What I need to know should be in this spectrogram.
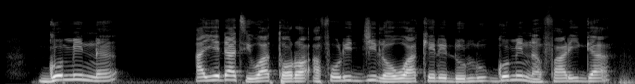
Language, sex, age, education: Yoruba, male, 15-29, tertiary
